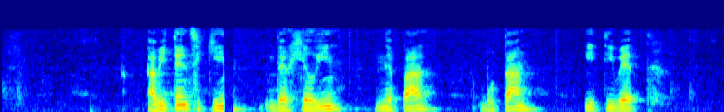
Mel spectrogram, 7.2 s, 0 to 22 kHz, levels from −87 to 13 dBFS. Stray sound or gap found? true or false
true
